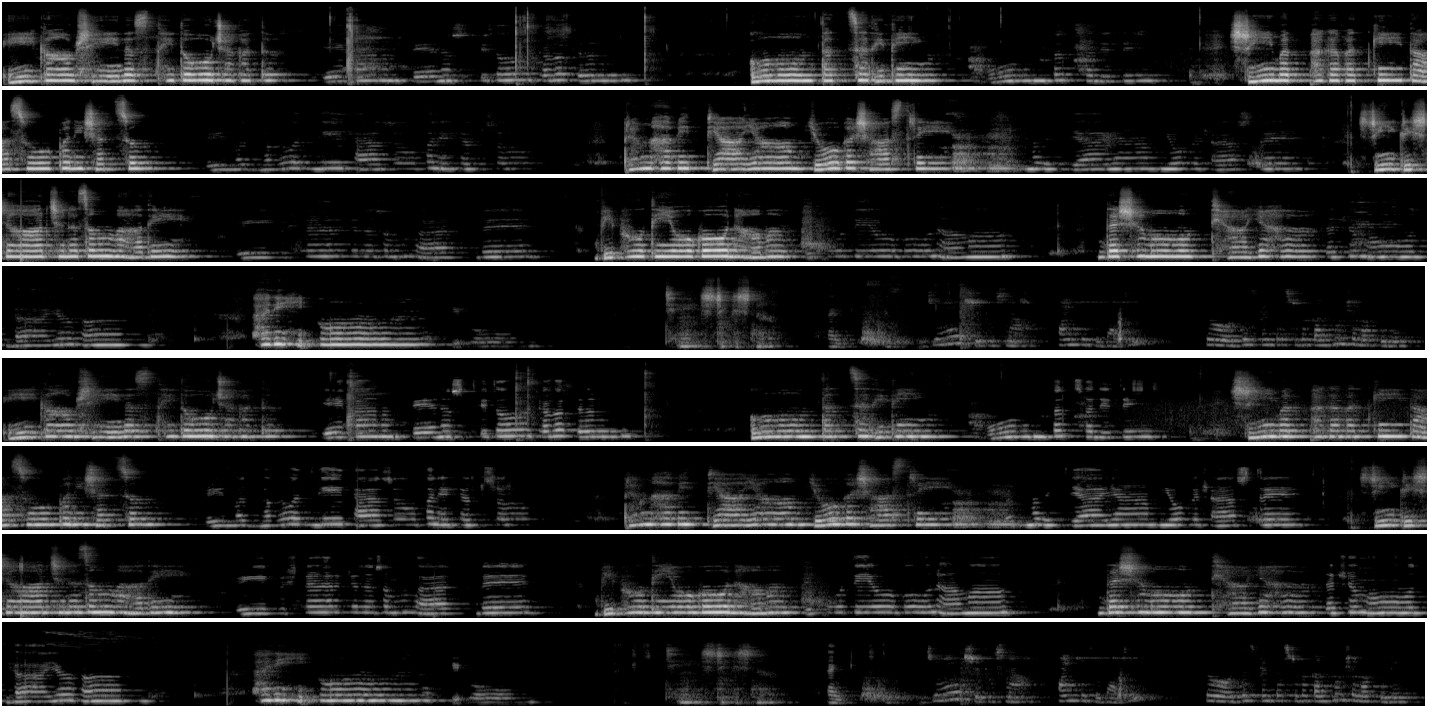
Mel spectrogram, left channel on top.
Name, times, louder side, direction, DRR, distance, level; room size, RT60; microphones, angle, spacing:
voice 1, 0.0-2.8 7.5-9.4 9.7-9.8 12.1-15.8 20.5-24.4 26.8-26.9 27.8-30.4 34.5-36.7 39.5-41.7 45.3-47.0 49.4-50.5 51.3-51.6, left 4 dB, 50° left, 0.4 m, -20 dB
voice 2, 3.2-6.3 9.9-11.6 16.3-19.5 24.3-27.3 30.8-33.8 36.5-38.6 41.7-44.2 47.3-47.8 51.0-51.2, right 4 dB, 75° right, 0.4 m, -32 dB
voice 3, 52.0-53.0 53.3-54.1 54.8-56.8, right 2 dB, 50° right, 0.9 m, -41 dB
7.0 x 3.3 x 4.7 m
head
